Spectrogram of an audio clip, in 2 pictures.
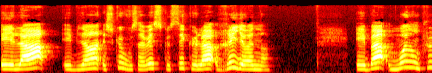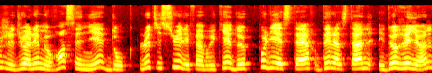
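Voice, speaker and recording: In a very clean recording with a silent background, a woman talks at a fairly slow pace with a high pitch and ordinary pitch variation. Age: 20s. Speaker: sewing vlogger. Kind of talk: informational explainer; product review vlog. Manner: casual.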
